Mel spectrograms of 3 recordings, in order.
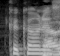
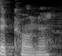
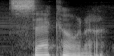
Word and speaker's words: Sekona: Kekona said it's pronounced Sekona. Sorry. Sekona.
